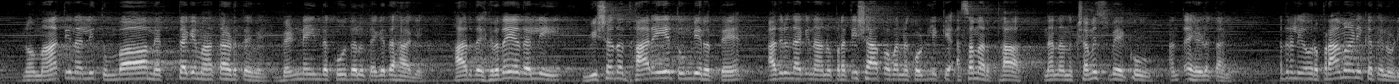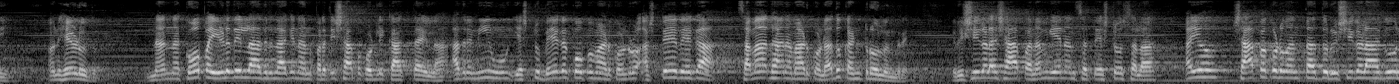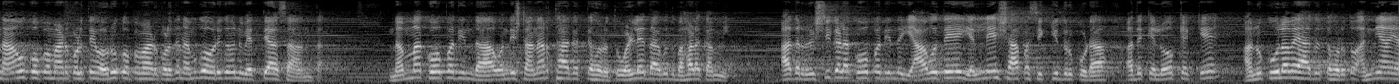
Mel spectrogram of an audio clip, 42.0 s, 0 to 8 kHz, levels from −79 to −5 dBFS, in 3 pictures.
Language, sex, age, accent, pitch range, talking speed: Kannada, male, 20-39, native, 175-220 Hz, 135 wpm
